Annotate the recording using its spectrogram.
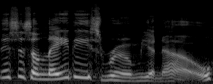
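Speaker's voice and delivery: put-on, really snarky, catty, sing-song put-down. Retelling what a teen girl in the ladies room said, mock-snarky tone. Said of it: "in a really snarky tone".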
